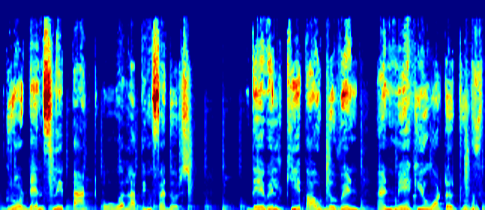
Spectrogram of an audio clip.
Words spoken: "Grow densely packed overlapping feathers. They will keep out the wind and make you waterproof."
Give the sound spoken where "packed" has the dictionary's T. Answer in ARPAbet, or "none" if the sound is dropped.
T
